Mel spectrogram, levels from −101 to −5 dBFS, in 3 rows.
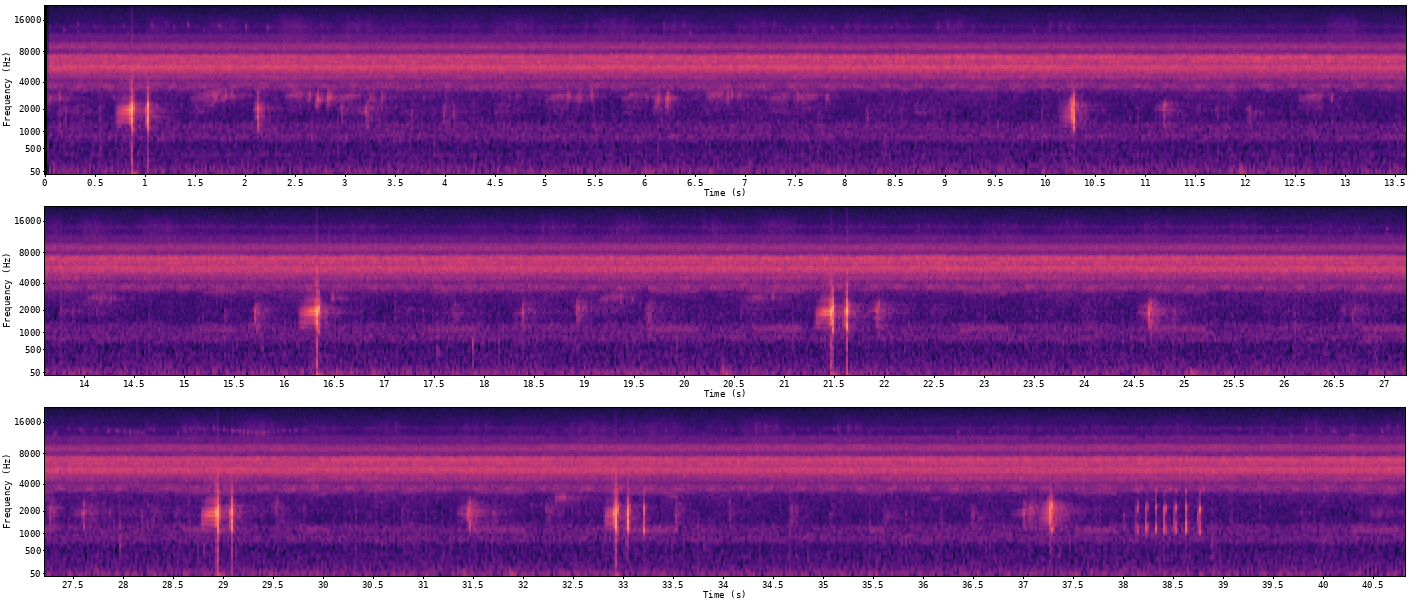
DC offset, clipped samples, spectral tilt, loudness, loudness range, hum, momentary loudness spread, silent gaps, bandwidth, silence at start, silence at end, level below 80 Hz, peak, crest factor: under 0.1%; under 0.1%; 3.5 dB/octave; -34 LUFS; 3 LU; none; 6 LU; none; over 20 kHz; 0 s; 0 s; -68 dBFS; -12 dBFS; 26 dB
